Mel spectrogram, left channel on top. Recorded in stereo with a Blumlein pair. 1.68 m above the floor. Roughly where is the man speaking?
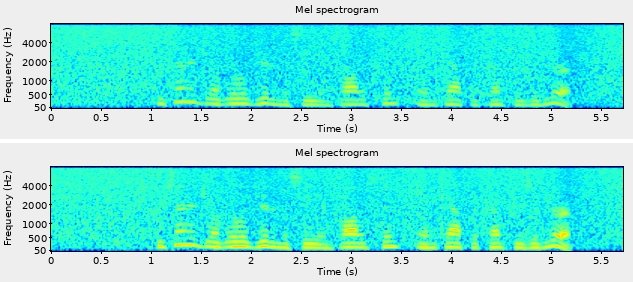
Ahead.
